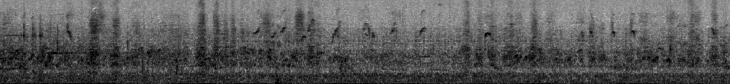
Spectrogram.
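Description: Newly hatched chicks peeping in an egg incubator, many short high cheeps scattered throughout, over a steady low hum, with a single knock about four seconds in.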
